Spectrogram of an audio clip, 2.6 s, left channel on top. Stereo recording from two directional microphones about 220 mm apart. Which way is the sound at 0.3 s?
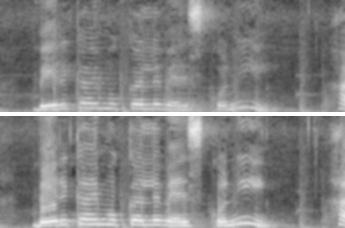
35° right (ahead or behind).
